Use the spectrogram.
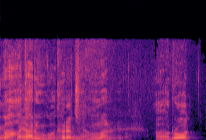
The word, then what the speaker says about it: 롯: 롯 이야기를 잘못 발음해서 룻 그러면 큰일이 납니다.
